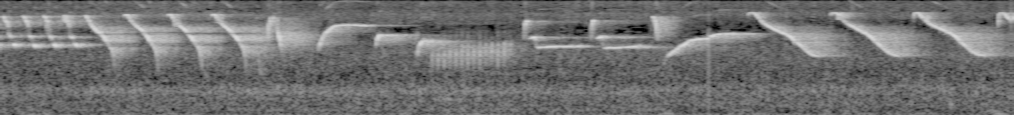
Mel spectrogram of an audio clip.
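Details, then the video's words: Canary song used as a training recording for other birds: loud, fast sequences of descending whistled sweeps, short repeated chips and sustained buzzy notes, delivered in a continuous varied stream with no other sounds. "Kenari gacor"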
